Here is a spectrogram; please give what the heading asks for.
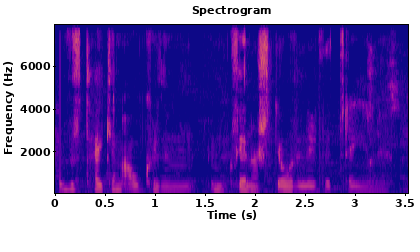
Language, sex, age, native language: Icelandic, female, 14, Icelandic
